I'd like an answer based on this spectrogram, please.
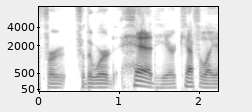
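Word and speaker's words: κεφαλή: We don't want to, but we do want to try to place emphasis on the accented syllable. Kephale, kephale, and the circumflex here, which can be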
